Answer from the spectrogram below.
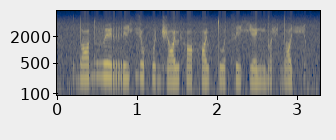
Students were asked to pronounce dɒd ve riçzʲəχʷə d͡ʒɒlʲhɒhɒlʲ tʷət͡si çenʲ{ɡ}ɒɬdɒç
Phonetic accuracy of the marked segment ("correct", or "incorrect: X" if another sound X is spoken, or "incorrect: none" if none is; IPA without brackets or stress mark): correct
